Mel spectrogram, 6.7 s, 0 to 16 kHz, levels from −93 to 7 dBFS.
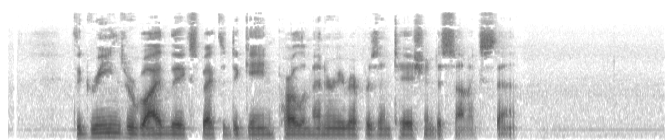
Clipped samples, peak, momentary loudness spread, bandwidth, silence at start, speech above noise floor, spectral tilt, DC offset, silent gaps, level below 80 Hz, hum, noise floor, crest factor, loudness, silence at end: under 0.1%; -6 dBFS; 11 LU; 11.5 kHz; 0.75 s; 37 dB; -4.5 dB/octave; under 0.1%; none; -56 dBFS; none; -64 dBFS; 22 dB; -28 LUFS; 1.5 s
